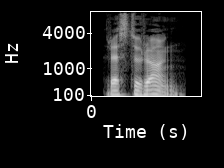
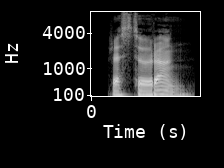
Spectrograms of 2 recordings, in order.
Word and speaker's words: restaurang: Restaurang. Rang. Trang. Restaurang.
